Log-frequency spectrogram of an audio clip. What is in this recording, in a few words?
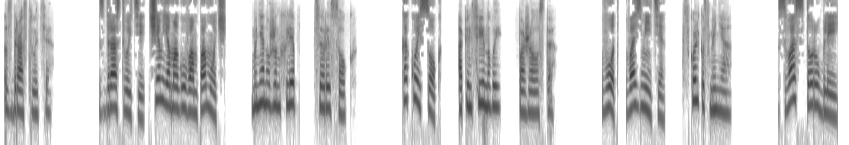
shopping dialogue in the russian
